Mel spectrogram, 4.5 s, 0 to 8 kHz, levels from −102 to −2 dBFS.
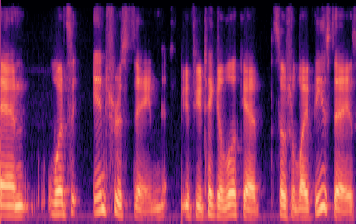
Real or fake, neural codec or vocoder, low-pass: real; none; 7.2 kHz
